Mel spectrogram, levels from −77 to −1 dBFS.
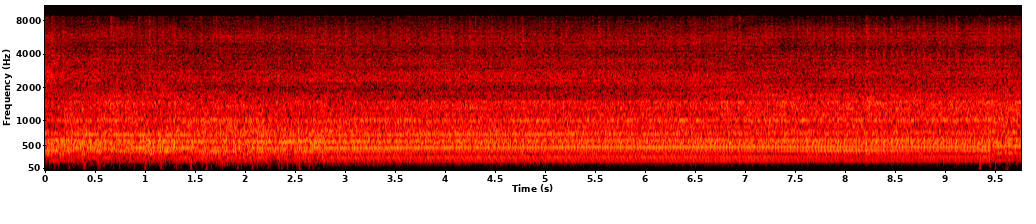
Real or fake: real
